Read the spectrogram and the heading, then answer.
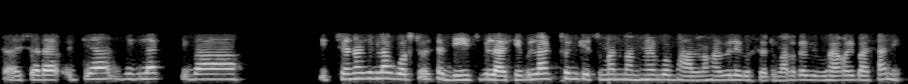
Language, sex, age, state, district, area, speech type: Assamese, female, 18-30, Assam, Lakhimpur, rural, conversation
